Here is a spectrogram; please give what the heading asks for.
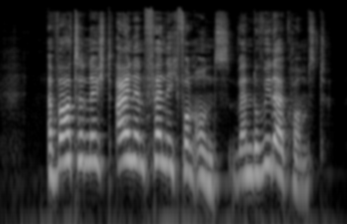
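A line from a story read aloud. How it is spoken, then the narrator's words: Shouting. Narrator (German): schrie er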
